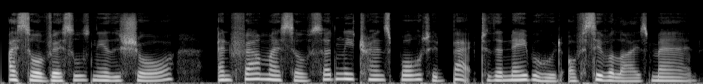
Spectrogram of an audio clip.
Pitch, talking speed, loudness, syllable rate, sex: 190 Hz, 155 wpm, -17 LUFS, 4.7 syllables/s, female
